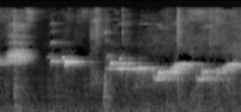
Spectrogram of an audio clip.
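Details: White-rumped shama morning training song for prompting other shamas to sing: long drawn whistles that slide downward and level out, over a steady hiss of background noise.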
